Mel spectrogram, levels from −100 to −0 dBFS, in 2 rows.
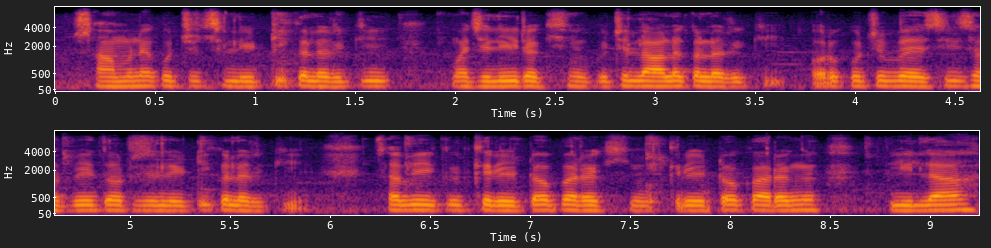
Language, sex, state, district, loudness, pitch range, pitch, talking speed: Hindi, male, Chhattisgarh, Raigarh, -28 LUFS, 135-140 Hz, 140 Hz, 180 wpm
